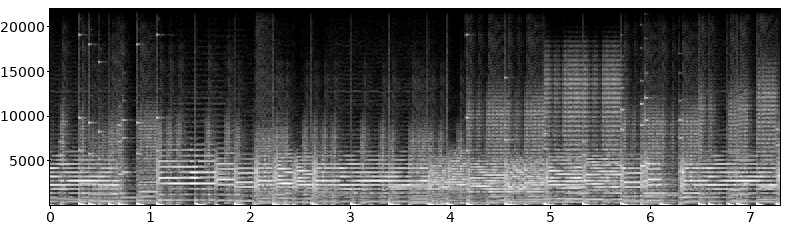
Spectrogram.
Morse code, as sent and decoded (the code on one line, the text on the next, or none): none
